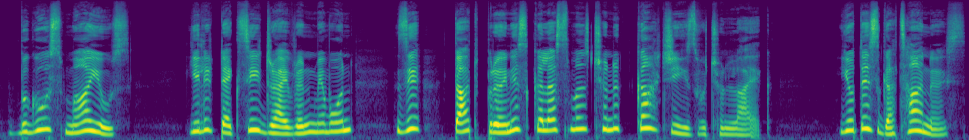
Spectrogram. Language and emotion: Kashmiri, sad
